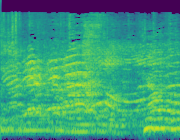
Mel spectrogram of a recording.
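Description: A performer's voice amplified through a microphone and PA, over the chatter and shouts of a crowd of young audience members in a hall.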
